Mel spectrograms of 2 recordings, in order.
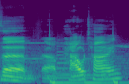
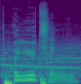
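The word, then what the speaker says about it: poutine: Now this one's Powtine, I believe it's pronounced. Oh, this is a Canadian delicacy. It's actually pronounced Putin. Oh, okay. You guys have yet to perfect your French accents. It's actually a Powton.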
